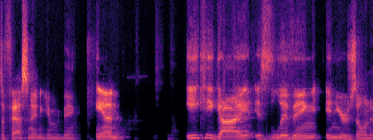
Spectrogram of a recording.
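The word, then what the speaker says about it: ikigai: because it's a way of life and it's pronounced iky. I k I g ai eeky guy and for a lot of western people this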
